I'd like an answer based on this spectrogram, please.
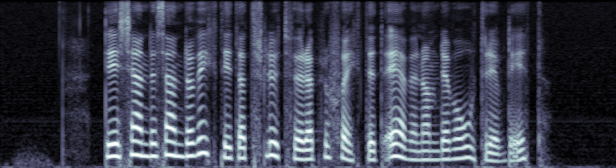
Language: Swedish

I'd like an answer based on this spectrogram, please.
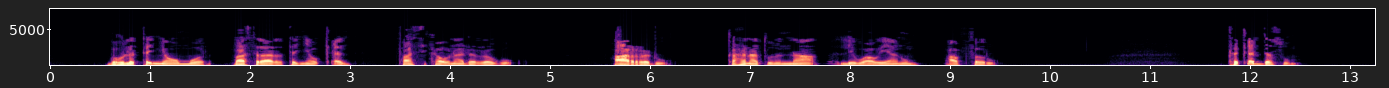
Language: Amharic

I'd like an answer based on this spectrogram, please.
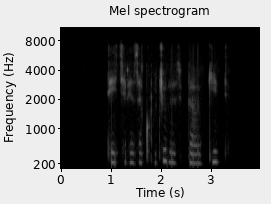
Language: Kinyarwanda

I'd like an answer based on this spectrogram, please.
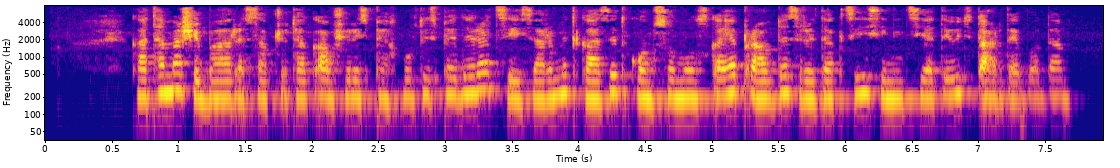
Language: Georgian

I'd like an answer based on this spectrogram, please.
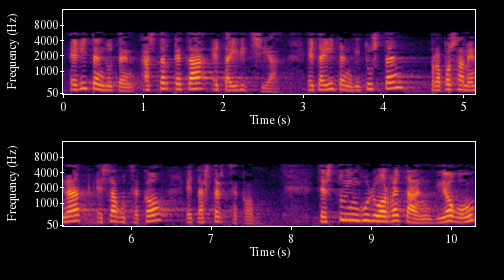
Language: Basque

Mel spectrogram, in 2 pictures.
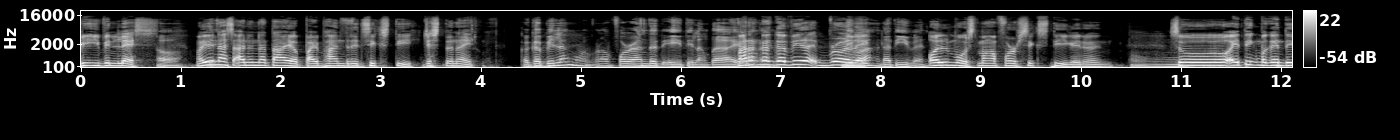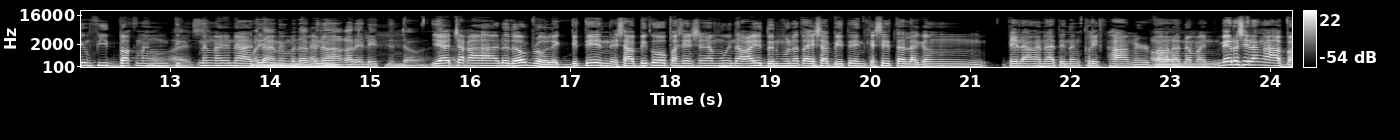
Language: Filipino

